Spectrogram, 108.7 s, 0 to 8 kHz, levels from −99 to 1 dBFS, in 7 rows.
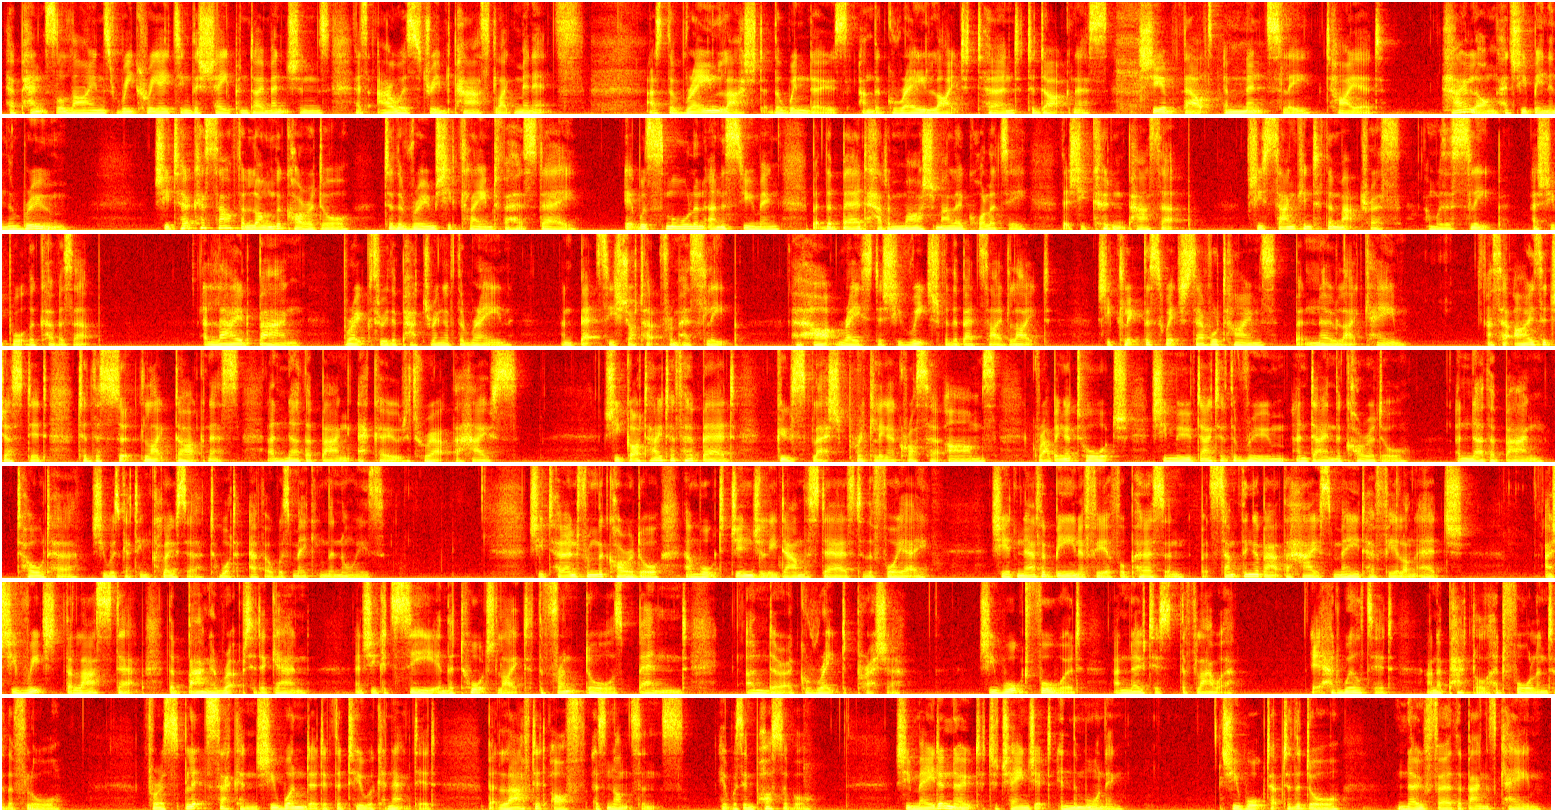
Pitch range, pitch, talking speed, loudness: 85-110 Hz, 95 Hz, 160 wpm, -16 LUFS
